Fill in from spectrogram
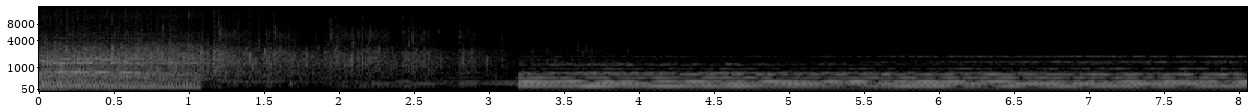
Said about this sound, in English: Could you give Jesus the biggest hand clap of the day?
